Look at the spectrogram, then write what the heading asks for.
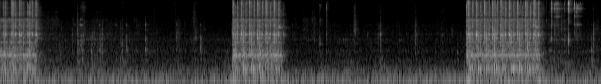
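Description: Sewing machine top stitching vinyl on a travel bag, running in three short bursts of about a second each, separated by quiet pauses.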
